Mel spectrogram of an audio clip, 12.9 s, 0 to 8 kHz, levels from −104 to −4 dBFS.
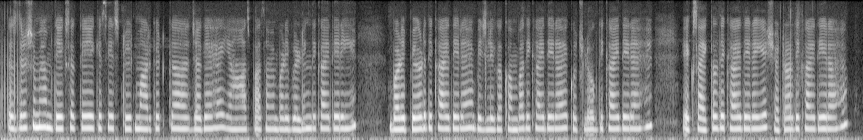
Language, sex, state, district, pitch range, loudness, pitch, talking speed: Hindi, female, West Bengal, North 24 Parganas, 245-260 Hz, -16 LUFS, 250 Hz, 240 wpm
